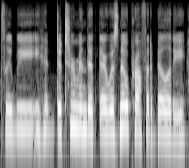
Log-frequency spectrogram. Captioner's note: speaking French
